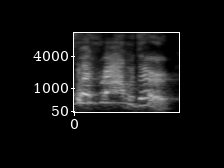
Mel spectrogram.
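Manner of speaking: high-pitched mock outrage; retold indignant complaint. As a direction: squawk it in mock disbelief. Retold complaint about Angela.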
